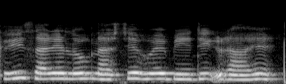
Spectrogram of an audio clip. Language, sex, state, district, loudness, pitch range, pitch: Hindi, female, Arunachal Pradesh, Papum Pare, -12 LUFS, 240-260 Hz, 255 Hz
